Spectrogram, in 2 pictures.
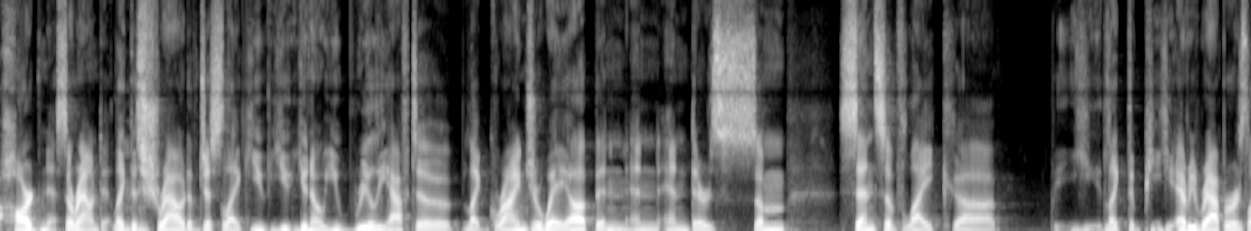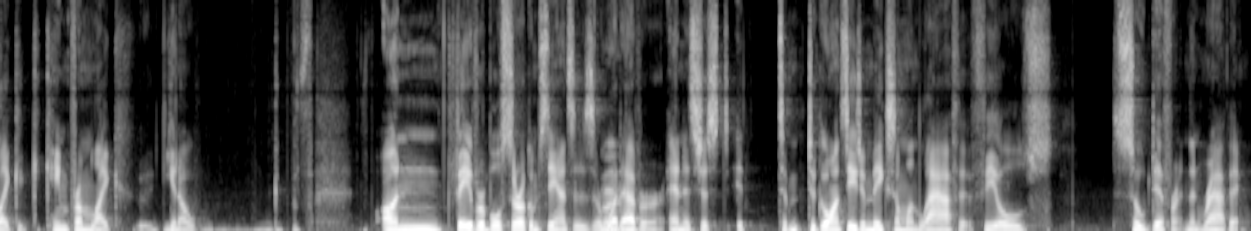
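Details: Adult male who stutters, speaking with word repetitions: stuttering.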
